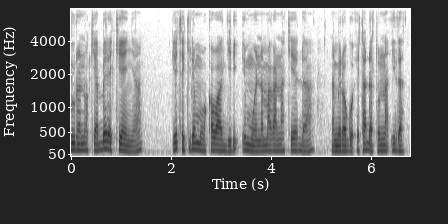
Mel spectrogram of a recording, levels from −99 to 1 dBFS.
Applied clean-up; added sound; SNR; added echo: none; none; none; none.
